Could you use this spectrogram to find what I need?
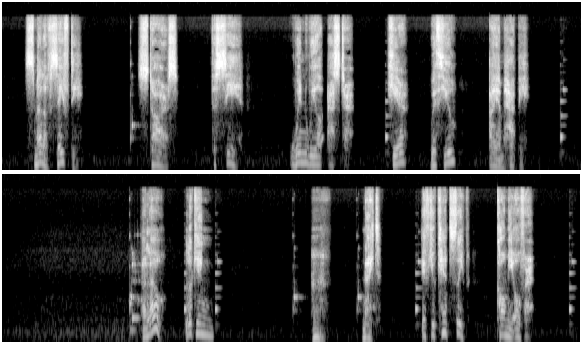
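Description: A young man speaks in short, halting phrases, recorded close.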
